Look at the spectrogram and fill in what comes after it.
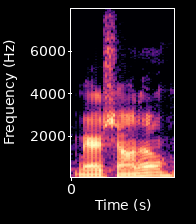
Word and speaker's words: maraschino: It's like overly like a maraschino or how do you say it? Cherry? The maraschino? – Maraschino. Yeah.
